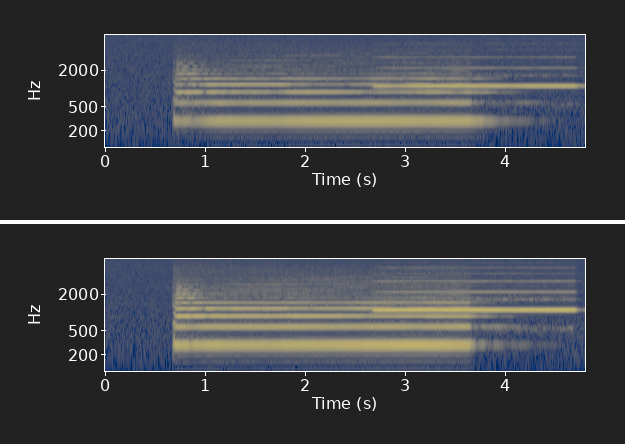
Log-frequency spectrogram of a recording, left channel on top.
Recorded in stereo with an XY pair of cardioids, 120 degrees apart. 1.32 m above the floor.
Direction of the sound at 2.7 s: 45° right.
